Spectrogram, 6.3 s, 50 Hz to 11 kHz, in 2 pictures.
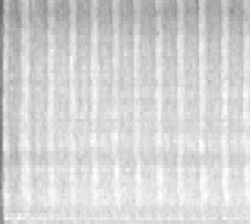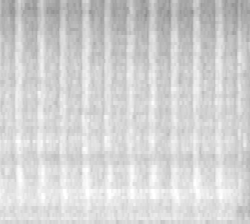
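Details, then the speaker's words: Series 1 Land Rover that ran fine earlier and had earlier blown a fuse: the starter turns it over at about 3.5 beats a second for several seconds but it never catches, even with a little throttle. No fuel pump noise is heard at ignition-on; the owner suspects the fuel pump. "It's absolutely nothing, even if I just got to foot on the accelerator a little bit. Just nothing."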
